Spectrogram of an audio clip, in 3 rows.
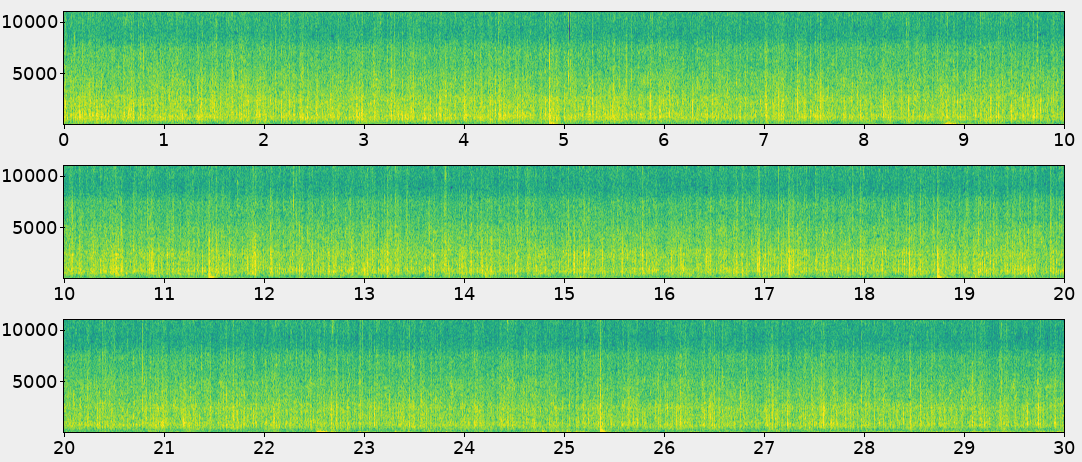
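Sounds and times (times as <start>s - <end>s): light steady rain: 0.0s - 30.0s
single raindrops landing: 3.9s - 12.0s, 14.9s - 30.0s.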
